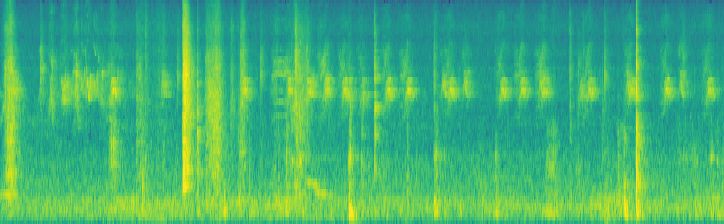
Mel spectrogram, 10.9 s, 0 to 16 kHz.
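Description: A small bird chirping over and over in high short notes, roughly every half second. Occasional sharp clicks and knocks come from a screwdriver working at a car's interior door panel, the loudest a little under 3 seconds in and again near the end.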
